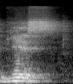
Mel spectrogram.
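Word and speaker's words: guess: এটার উচ্চারণ হচ্ছে গেস।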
